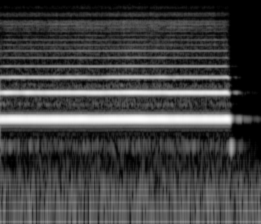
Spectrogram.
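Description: A flute sounds a steady B flat an octave higher than intended, a bright sustained tone held clearly for over two seconds before cutting off.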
